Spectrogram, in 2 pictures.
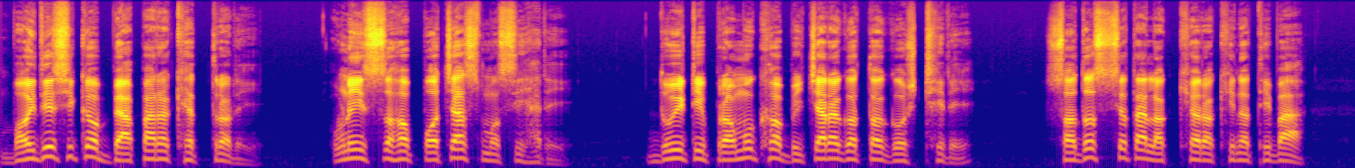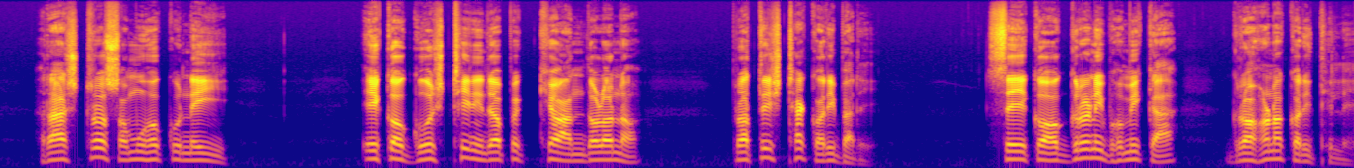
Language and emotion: Odia, neutral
